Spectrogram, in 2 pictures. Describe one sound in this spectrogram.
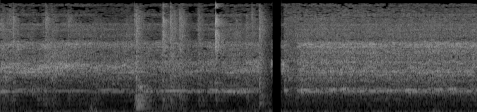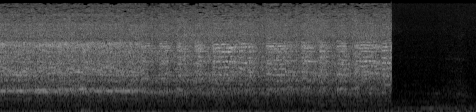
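A toy car's electric motor whirs loudly as it drives across a hard floor.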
